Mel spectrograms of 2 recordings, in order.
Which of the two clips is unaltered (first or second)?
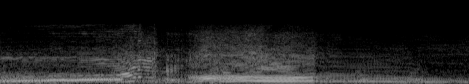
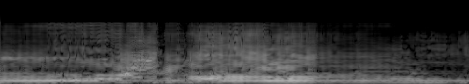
first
